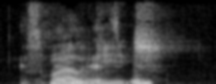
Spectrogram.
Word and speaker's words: Smailagić: Am I saying that right? – Smailagić.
